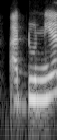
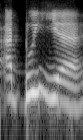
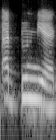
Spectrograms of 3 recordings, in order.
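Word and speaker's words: الدنيا: Kenapa ad-dunya tidak dibaca ad-duya ya, tapi ad-dunya karena memang dia dihukumi izhar ya.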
